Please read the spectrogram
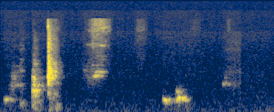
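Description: Faint scratching of a pastel stick stroked across paper, a few short strokes in the first second.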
